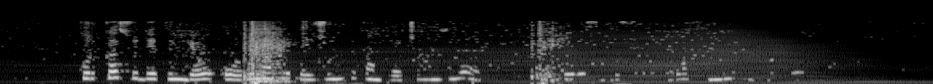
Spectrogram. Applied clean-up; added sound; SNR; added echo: classical method spectral subtraction.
